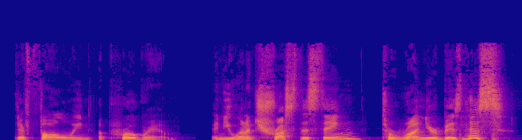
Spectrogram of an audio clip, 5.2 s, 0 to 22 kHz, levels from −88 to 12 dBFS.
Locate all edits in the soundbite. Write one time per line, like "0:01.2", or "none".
0:02.0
